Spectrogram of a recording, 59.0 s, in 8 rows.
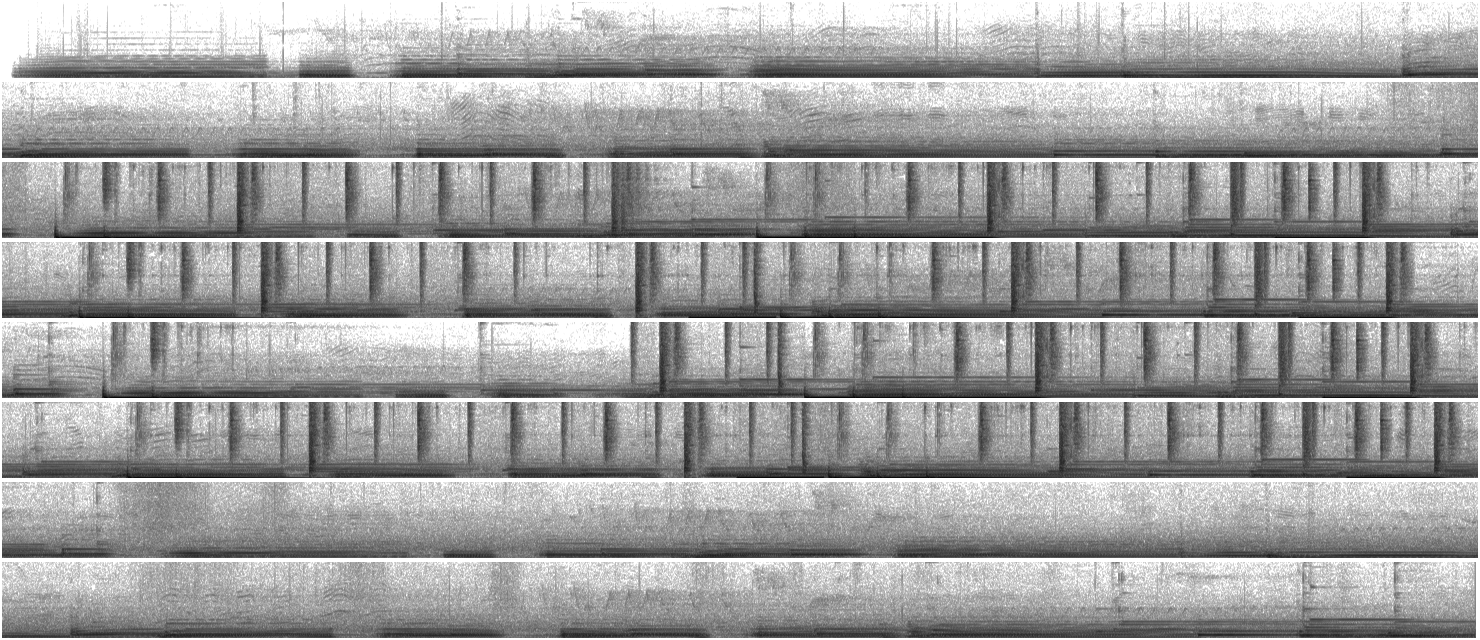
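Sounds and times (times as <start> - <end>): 
hip hop beat: 15.0 - 31.1, 32.6 - 44.4.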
